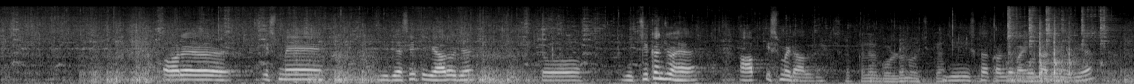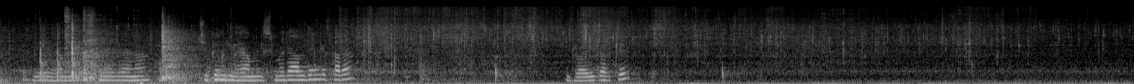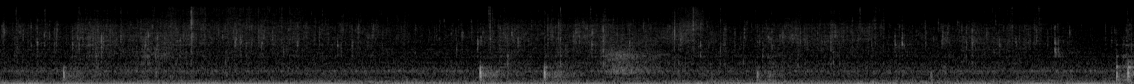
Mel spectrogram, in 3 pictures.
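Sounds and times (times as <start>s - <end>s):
chicken sizzling in a pan: 0.0s - 34.0s
spatula knocking against a pan: 2.8s - 3.9s.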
